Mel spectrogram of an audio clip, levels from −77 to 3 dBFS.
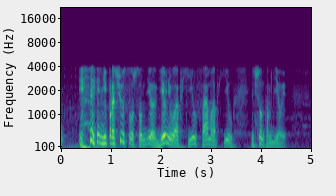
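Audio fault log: No faults found; the audio reaches the listener over a WebRTC call path whose G.711 mu-law coding at 64 kbps leaves nothing above 4 kHz.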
